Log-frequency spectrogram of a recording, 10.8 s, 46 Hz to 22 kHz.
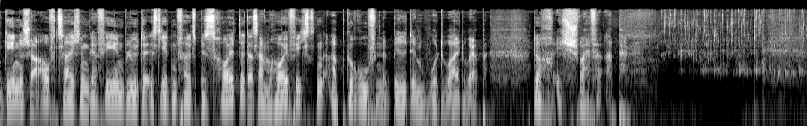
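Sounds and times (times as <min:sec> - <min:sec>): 
speech: 0:00.0 - 0:08.5
water trickling and dripping during watering: 0:08.6 - 0:10.7.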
